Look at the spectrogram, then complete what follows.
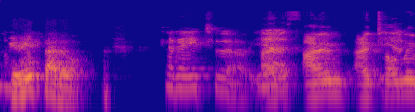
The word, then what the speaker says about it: Querétaro: Querétaro. Querétaro. Querétaro. Yes. I totally butchered that.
